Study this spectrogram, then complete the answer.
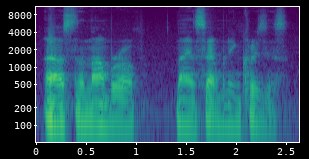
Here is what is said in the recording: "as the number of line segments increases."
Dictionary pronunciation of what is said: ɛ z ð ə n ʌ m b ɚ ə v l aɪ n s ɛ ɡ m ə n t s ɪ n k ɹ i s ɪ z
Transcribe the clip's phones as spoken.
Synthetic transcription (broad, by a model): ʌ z ð ə n ʌ m b ɚ ə v n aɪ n s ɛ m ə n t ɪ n k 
